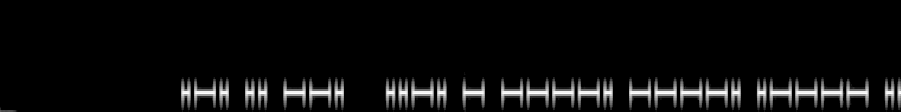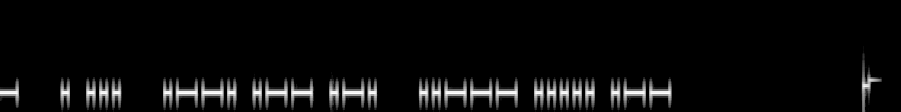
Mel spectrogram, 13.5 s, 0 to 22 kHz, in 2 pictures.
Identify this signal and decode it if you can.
Morse code, heard as a keyed tone, about 25 wpm, 700 Hz. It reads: RIG FT991A ES PWR 25W
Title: Practice QSO - Exchange 2 - Info - 25wpm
